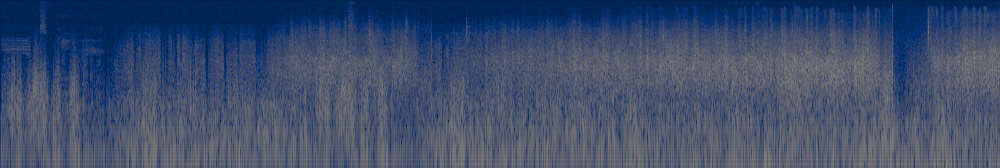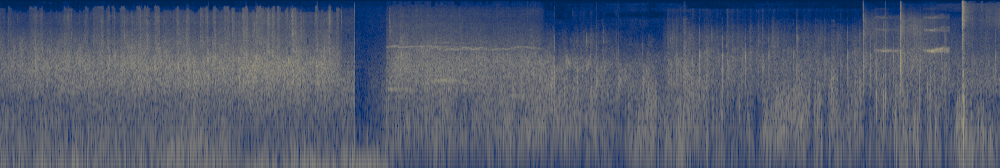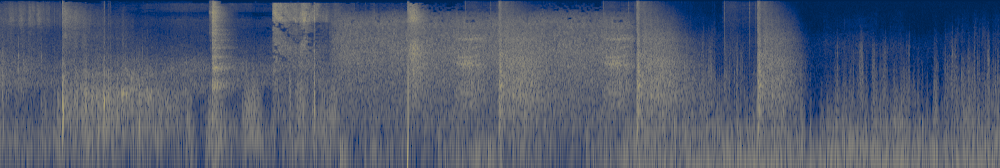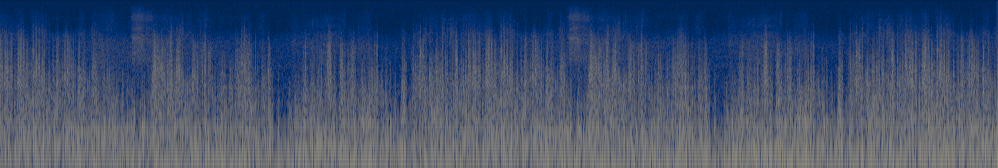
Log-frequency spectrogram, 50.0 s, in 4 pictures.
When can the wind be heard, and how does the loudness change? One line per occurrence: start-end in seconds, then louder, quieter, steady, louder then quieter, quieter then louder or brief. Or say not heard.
0.0-49.9 louder.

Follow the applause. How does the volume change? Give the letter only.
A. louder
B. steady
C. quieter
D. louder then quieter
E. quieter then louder
D.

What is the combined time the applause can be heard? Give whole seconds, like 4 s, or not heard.
22 s.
